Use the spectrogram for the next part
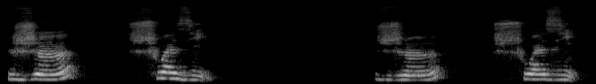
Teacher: We don't pronounce the S at the end.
